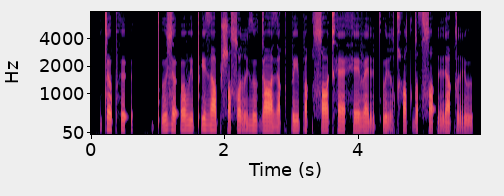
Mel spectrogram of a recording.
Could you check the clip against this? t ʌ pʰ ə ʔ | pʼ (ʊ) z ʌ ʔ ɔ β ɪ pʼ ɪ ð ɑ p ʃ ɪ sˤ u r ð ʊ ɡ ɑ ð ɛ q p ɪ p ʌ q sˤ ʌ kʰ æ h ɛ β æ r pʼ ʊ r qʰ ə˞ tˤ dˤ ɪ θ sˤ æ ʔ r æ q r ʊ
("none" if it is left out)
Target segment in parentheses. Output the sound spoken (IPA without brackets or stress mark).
ʊ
